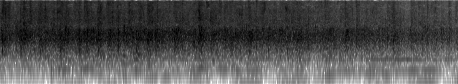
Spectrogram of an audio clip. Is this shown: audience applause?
yes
